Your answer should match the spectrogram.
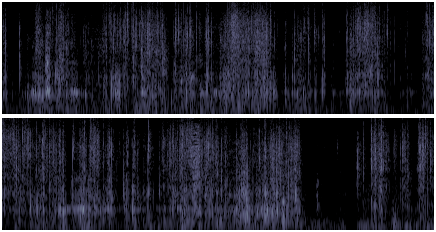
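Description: Clear plastic sleeves and the vintage paper tickets inside them crinkling and rustling as they are flipped through by hand, in runs broken by short pauses, with a quieter lull near the end.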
